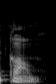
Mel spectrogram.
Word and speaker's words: comb: तो B जो नहीं बोला जाता है comb, इसका उच्चारण होता है comb।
